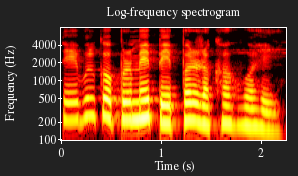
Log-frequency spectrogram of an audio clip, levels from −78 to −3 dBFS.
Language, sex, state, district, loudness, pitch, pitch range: Hindi, female, Arunachal Pradesh, Longding, -17 LUFS, 210 Hz, 185-220 Hz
